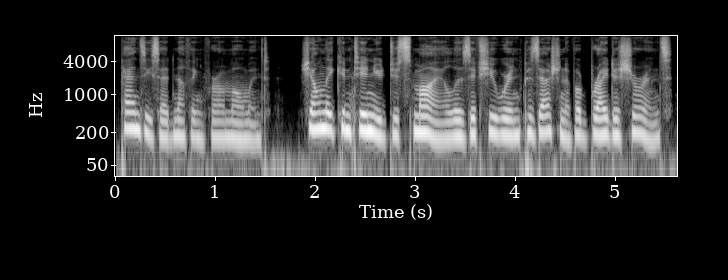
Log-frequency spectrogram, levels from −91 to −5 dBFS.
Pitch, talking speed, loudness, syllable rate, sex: 180 Hz, 225 wpm, -18 LUFS, 6.5 syllables/s, female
